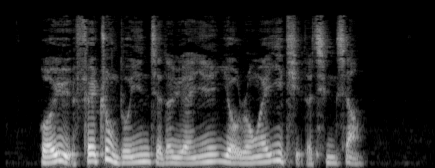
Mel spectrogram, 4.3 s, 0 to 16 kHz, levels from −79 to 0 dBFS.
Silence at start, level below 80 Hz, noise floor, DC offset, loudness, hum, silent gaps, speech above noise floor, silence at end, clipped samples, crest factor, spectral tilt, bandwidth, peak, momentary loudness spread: 0.4 s; -56 dBFS; -67 dBFS; under 0.1%; -19 LUFS; none; none; 48 dB; 0.75 s; under 0.1%; 16 dB; -6.5 dB/octave; 11.5 kHz; -2 dBFS; 10 LU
